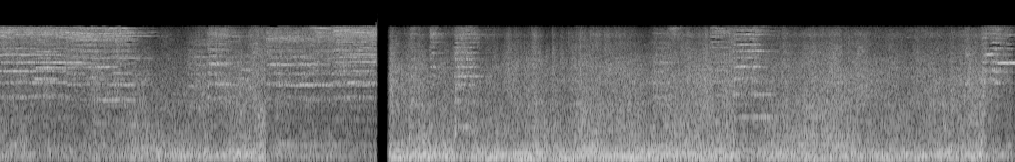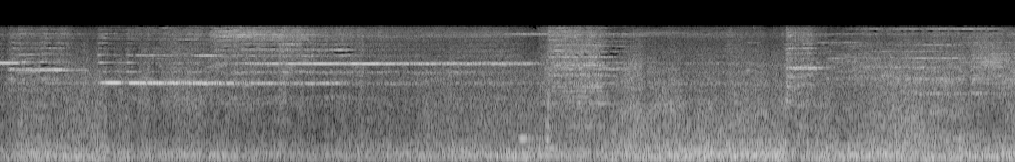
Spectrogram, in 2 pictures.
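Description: Double-stack intermodal freight cars rolling past close by: a steady rumble and rattle of wheels on rail, with a high steady wheel squeal for several seconds around the middle. A momentary gap in the sound about five seconds in.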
